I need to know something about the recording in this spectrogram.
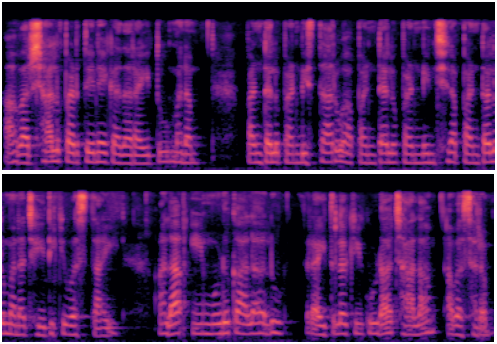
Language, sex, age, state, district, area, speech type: Telugu, female, 18-30, Telangana, Hyderabad, urban, spontaneous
